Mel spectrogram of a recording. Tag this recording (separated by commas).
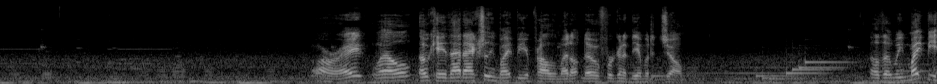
Speech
